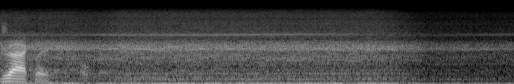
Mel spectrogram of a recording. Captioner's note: machine hovering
